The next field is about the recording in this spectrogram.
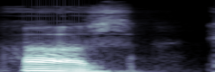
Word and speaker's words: аз: Буква «А», собственно, произносится «аз», это значит «я», то есть «человек».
